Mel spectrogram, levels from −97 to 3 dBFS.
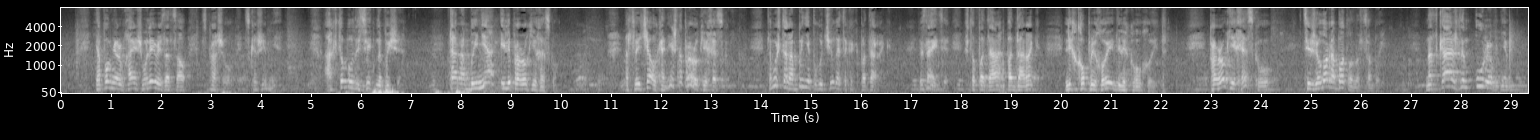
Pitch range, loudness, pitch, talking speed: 170-220 Hz, -18 LUFS, 185 Hz, 95 wpm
